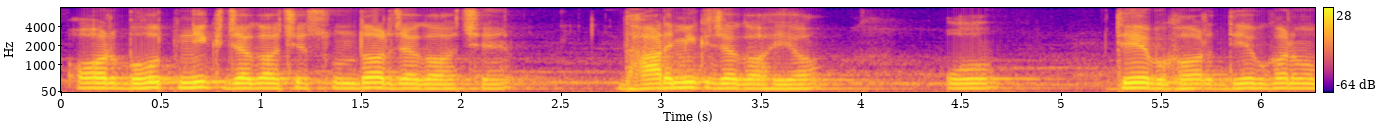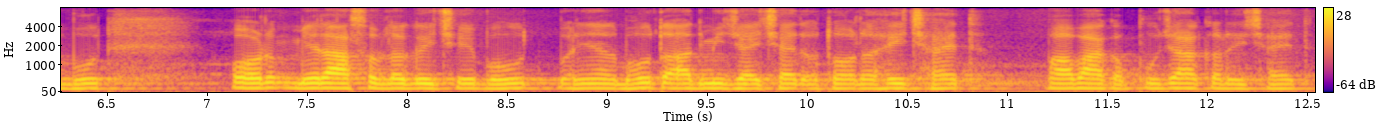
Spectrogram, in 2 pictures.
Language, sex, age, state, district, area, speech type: Maithili, male, 18-30, Bihar, Darbhanga, rural, spontaneous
